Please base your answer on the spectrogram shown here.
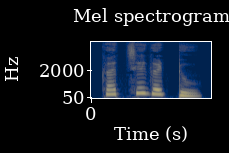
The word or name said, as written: ಕಚ್ಚೆಗಟ್ಟು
